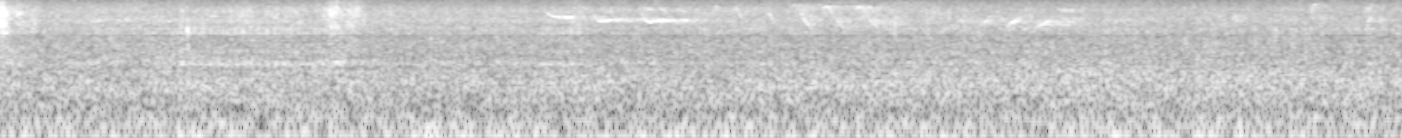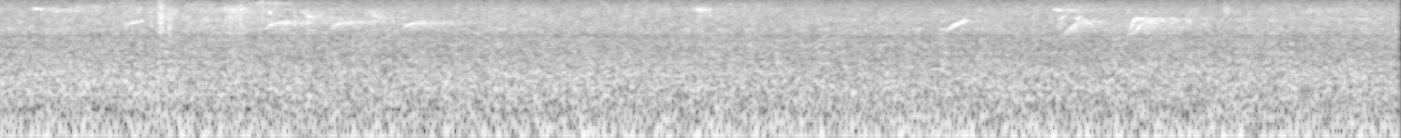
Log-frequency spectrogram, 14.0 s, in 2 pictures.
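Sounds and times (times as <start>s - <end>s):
faint low background hiss: 0.0s - 14.0s
small birds chirping: 2.6s - 9.5s, 11.6s - 14.0s.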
